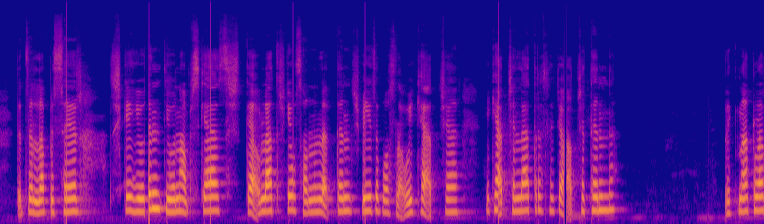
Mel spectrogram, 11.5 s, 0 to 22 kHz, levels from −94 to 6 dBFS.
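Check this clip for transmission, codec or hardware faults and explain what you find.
Two kinds of fault are present: six skips from dropped buffers and one brief Bluetooth stall.

Dropped buffers (overrun) occur at 1.0, 2.24, 3.16, 4.4, 5.48 and 7.48 s. The one at 3.16 s comes just after "nap ske". Each is a sudden jump forward in the speech. No gap is heard. Most skip about 40 ms. The 3.16 s skip loses about 70 ms, and the 2.24 s skip about 100 ms. The likely cause is buffers being overwritten before they were read, so the two sides of each loss are joined directly.

A Bluetooth stall runs from 8.47 to 8.51 s. The speech cuts to 43 ms of silence and then resumes. This is likely a wireless link holding up packets. The headphone buffer ran empty, and playback waited until the delayed audio arrived.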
